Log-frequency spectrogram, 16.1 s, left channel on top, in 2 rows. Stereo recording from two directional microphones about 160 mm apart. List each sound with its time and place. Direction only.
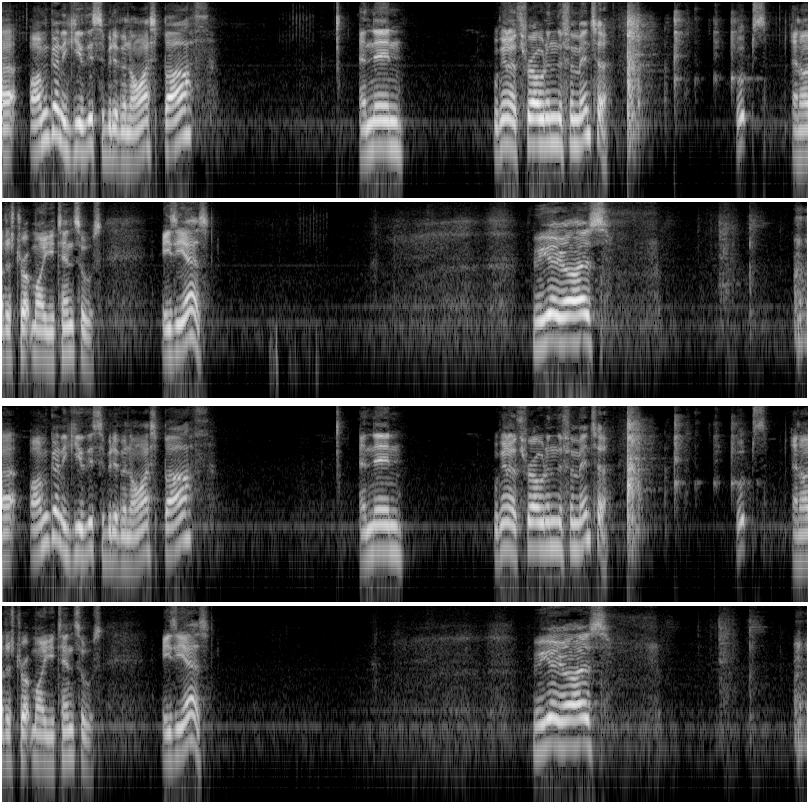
0.0 s speech: 40° left (ahead or behind)
3.3 s speech: 35° left (ahead or behind)
7.3 s speech: 40° left (ahead or behind)
12.2 s sniff: 40° left (ahead or behind)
